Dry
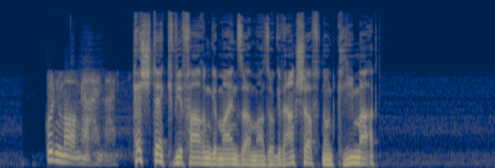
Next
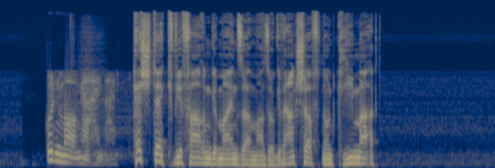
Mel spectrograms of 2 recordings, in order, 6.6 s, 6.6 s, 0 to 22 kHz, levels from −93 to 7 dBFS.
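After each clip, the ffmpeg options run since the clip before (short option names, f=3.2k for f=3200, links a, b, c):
-af "aemphasis=mode=production:type=75kf,volume=-1dB"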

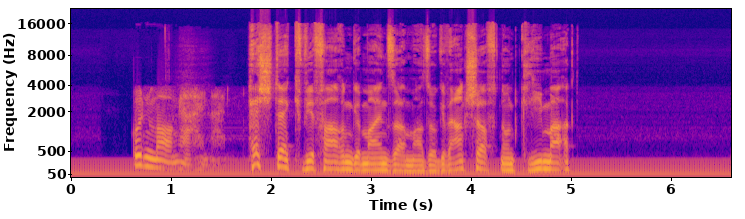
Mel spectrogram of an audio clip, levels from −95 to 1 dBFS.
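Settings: -af "acontrast=70,aeval=exprs='val(0)+0.0158*(sin(2*PI*60*n/s)+sin(2*PI*2*60*n/s)/2+sin(2*PI*3*60*n/s)/3+sin(2*PI*4*60*n/s)/4+sin(2*PI*5*60*n/s)/5)':c=same"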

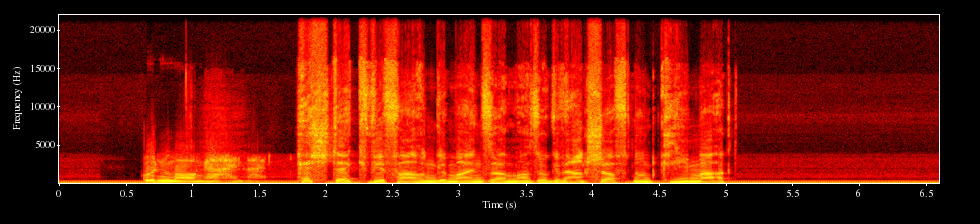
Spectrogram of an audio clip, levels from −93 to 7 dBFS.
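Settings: -filter_complex "[0:a]asplit=2[a][b];[b]alimiter=limit=-13.5dB:level=0:latency=1:release=39,volume=2dB[c];[a][c]amix=inputs=2:normalize=0,asoftclip=type=tanh:threshold=-14dB,volume=-1.5dB"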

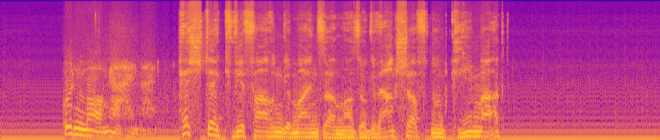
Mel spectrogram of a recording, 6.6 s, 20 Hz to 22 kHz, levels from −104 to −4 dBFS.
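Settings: -filter_complex "[0:a]acrossover=split=1700[a][b];[a]acrusher=bits=5:mix=0:aa=0.000001[c];[b]crystalizer=i=0.5:c=0[d];[c][d]amix=inputs=2:normalize=0,volume=4dB"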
